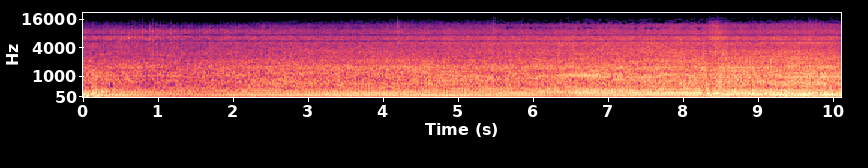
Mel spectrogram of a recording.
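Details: Ariens snowblower after fixing drive belt falling off and reinstalling chute cable: small engine runs with a steady, even buzz and slight pitch shift near the end, no slipping or squeal; running normally.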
